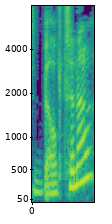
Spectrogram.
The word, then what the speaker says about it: Beltane: celebration, and that is Beltane. You may also hear it pronounced as Beltana if you are Irish.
